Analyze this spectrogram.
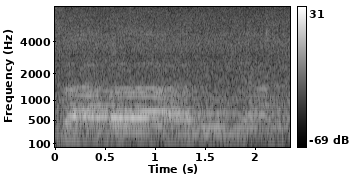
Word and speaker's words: زبانية: Kadang orang bacanya zabaniyah, niyah. Dia bukan niyah, tapi niyah. Niyah. Ninya hidung, yanya tidak.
